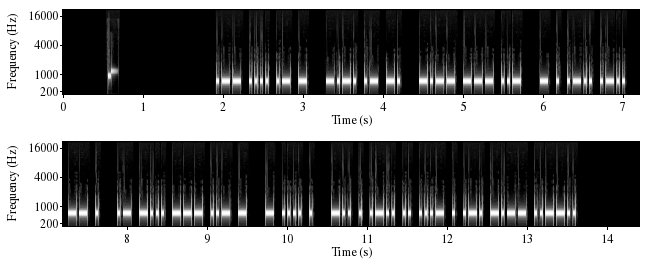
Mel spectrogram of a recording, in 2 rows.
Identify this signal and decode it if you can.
Morse code, heard as a keyed tone, about 34 wpm, 700 Hz. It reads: WHAT CAN YOU TELL ME ABOUT THE DELIVERY?
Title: Sentences from Top 1500 Words 35wpm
